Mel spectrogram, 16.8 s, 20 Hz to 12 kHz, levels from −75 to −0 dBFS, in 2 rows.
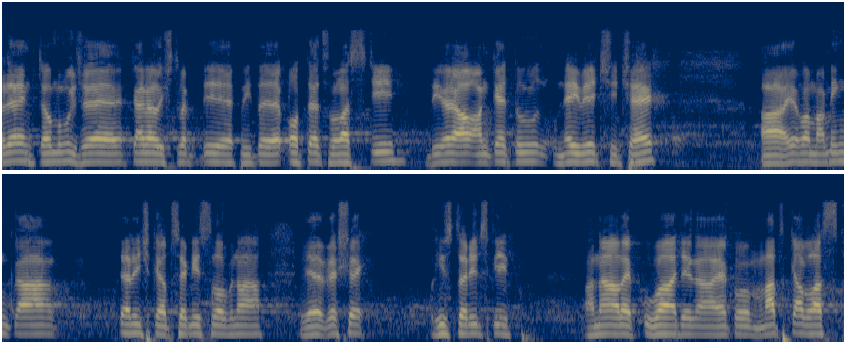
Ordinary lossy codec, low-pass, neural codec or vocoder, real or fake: Opus, 64 kbps; 7.2 kHz; codec, 16 kHz, 2 kbps, X-Codec, HuBERT features, trained on general audio; fake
